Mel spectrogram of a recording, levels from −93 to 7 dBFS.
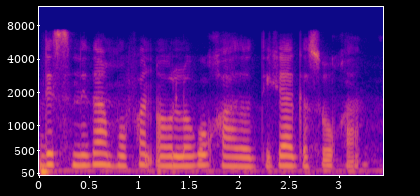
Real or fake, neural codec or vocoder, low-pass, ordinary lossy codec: real; none; 7.2 kHz; none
